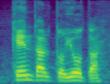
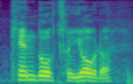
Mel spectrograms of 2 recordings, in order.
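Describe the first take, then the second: First: It is said with a Cuban Spanish accent. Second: It is said with an English accent. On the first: "Cuban Spanish would be" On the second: "So English would be"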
